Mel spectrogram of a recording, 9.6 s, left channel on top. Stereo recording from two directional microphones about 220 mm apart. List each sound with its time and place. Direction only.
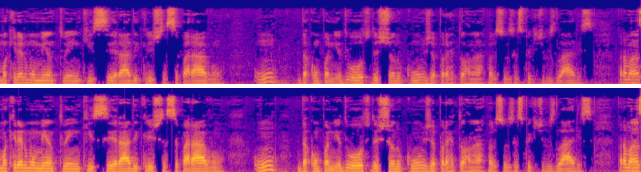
0.0 s a man's voice: 40° right (ahead or behind)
